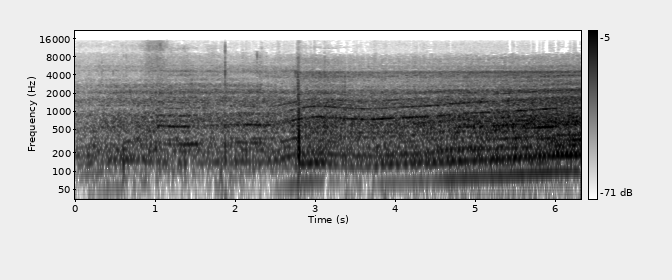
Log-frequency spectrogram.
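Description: Distant off-road truck approaching, its engine growing steadily louder. From about three seconds in, a whine slowly rises in pitch, with a single sharp click at the moment it starts.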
